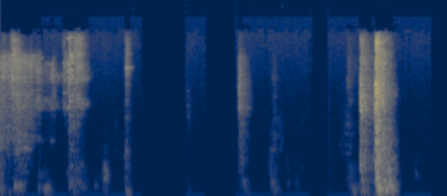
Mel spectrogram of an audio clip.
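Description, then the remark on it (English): A dog, usually silent, scuffles and snorts in short, grunting bursts, then after a pause a door is shut with a loud, heavy thud near the end as the dog is locked out. “My dog, who usually makes no noise at all, decided he was going to go nuts in here. So now he has been locked out.”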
